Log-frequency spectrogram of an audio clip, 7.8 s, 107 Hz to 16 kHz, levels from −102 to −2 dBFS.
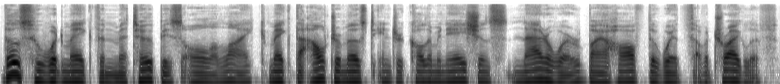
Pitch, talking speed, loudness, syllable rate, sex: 110 Hz, 155 wpm, -20 LUFS, 4.7 syllables/s, male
